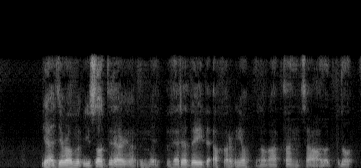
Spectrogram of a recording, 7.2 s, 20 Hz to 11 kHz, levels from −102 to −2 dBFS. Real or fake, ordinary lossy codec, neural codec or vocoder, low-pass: fake; none; codec, 16 kHz, 1.1 kbps, Voila-Tokenizer; 7.2 kHz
